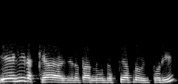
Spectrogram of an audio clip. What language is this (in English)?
Punjabi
